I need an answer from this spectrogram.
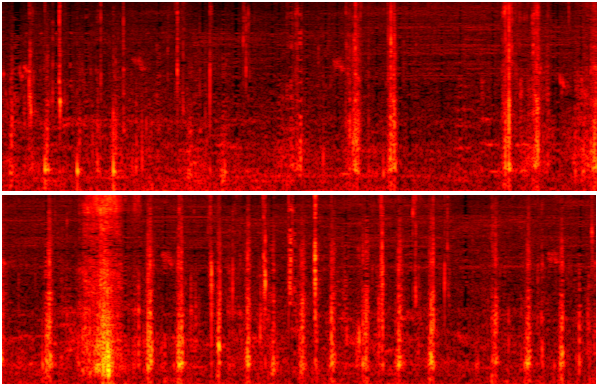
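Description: Close-miked chewing and crunching of dry-fried green beans and chilies, with many small crisp clicks throughout. A louder slurp about seven seconds in, as a bunch of beans is sucked into the mouth.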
